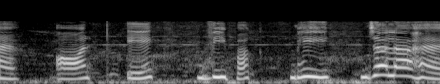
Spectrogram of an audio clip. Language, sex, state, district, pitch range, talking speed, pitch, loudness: Hindi, female, Bihar, West Champaran, 270-340 Hz, 95 wpm, 315 Hz, -14 LUFS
